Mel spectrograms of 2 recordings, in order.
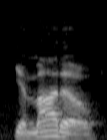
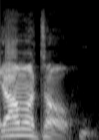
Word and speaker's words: Yamato: you say space battleship yamato in japan they pronounce it yamato yamato yamato people always correcting me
